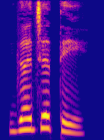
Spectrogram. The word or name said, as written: ಕುಜಾತೆ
